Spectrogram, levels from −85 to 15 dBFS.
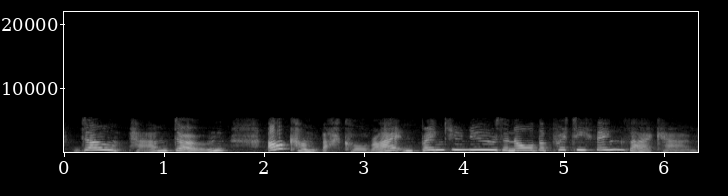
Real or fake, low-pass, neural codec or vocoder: real; 5.4 kHz; none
